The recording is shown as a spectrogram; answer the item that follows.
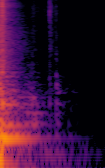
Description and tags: Percussive sounds made with a balloon.
acoustic, balloon, percussion, rubber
